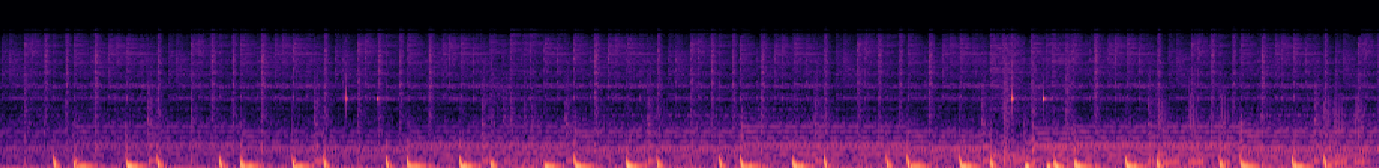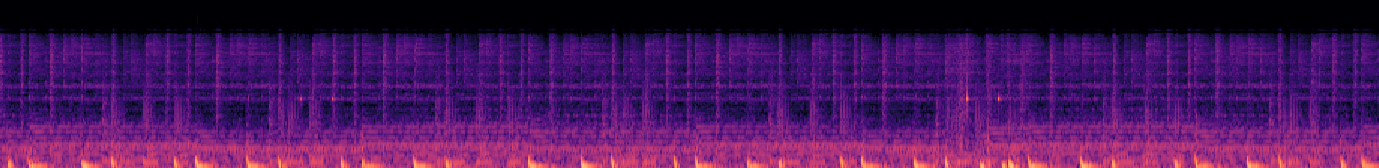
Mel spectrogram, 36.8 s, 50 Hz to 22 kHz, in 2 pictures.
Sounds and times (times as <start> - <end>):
Bass drum: 0.7 - 2.2, 2.9 - 4.6, 5.2 - 9.0, 9.6 - 11.2, 11.8 - 36.7.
